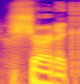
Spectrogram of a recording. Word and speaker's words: Shardik: it's not like this it's called chartic i'm gonna pronounce it shardic thank you nathan not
